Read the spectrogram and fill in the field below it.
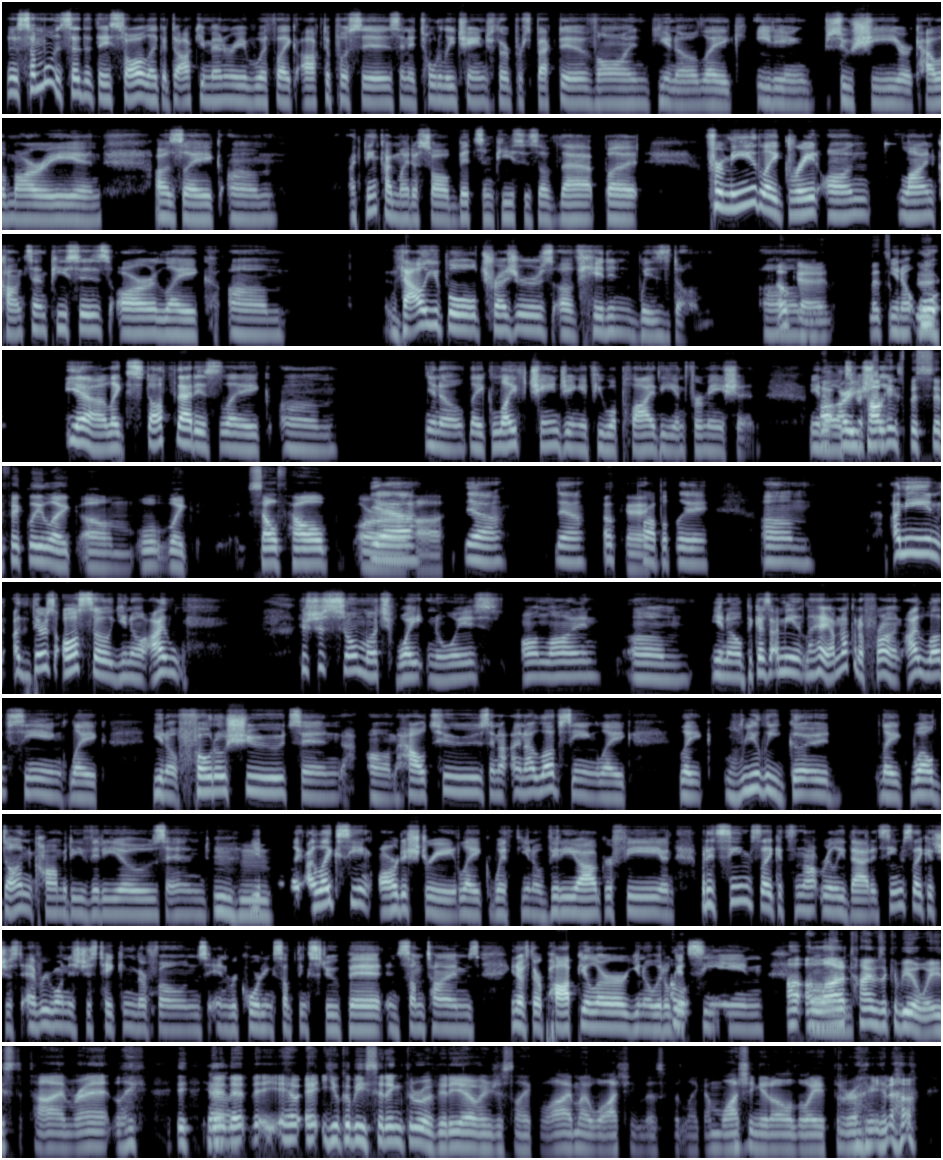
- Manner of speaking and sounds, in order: tapping; other noise; laughing while speaking: "you know?"
- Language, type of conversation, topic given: English, unstructured, How can creators make online content that truly connects with people?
